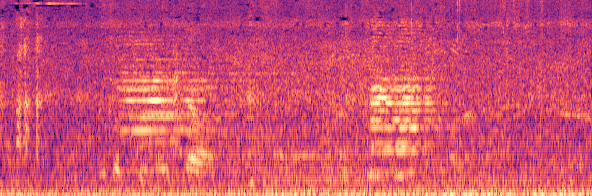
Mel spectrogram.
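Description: Steady low rumble of road traffic, with two short held tones about a second in and near three seconds in.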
